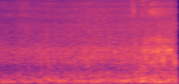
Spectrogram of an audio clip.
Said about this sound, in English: All right, here comes the mail truck or Amazon truck.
